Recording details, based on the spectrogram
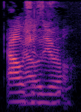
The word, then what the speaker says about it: Al Jazeera: Al Jazeera.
